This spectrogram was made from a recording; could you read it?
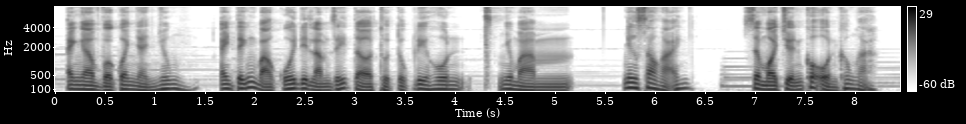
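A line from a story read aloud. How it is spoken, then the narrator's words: Sighing account. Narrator (Vietnamese): Dần thở dài tường thuật lại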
